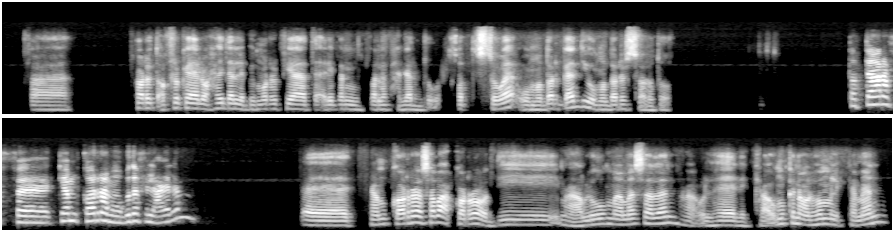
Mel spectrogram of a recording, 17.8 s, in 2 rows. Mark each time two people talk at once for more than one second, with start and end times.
none

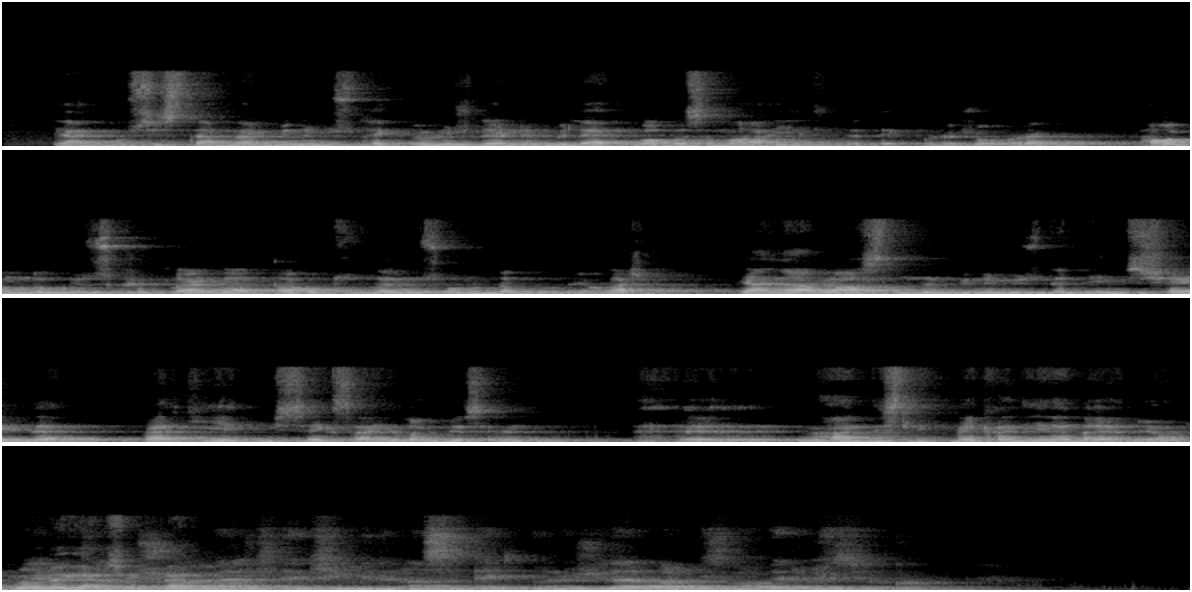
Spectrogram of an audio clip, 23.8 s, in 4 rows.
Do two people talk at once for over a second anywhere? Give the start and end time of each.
17.9-19.4

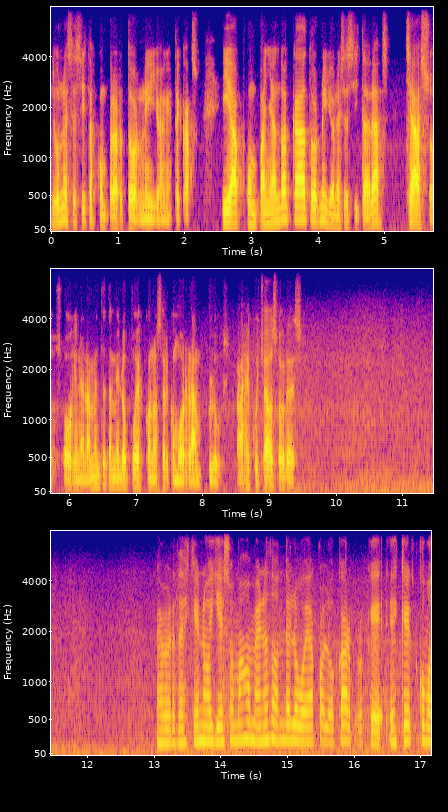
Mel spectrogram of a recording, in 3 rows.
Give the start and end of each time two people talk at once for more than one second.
none

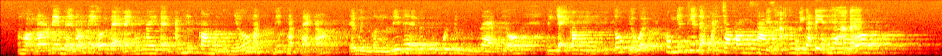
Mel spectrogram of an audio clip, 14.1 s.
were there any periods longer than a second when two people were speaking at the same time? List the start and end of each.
11.5-13.0

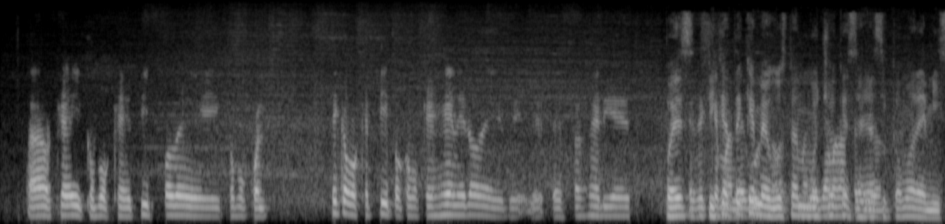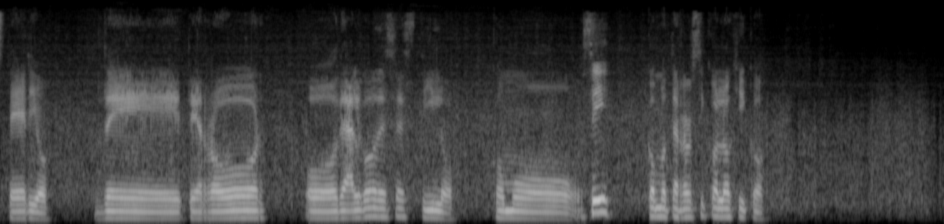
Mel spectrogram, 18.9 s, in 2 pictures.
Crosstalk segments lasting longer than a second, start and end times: 6.9-8.9

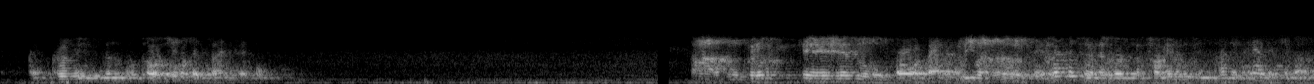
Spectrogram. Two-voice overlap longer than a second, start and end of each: 9.5-11.1

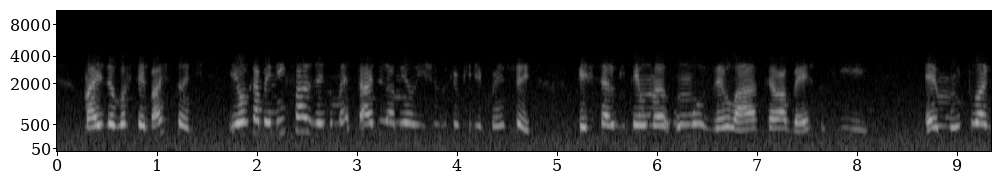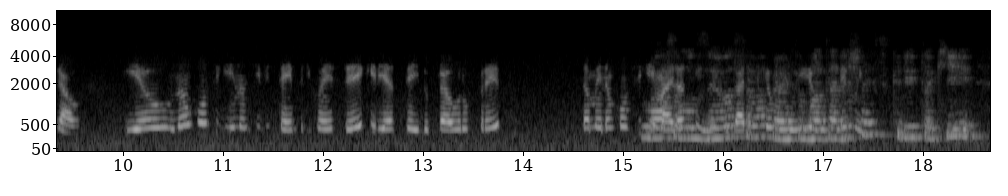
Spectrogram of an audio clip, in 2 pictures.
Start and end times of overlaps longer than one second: 15.2-17.5

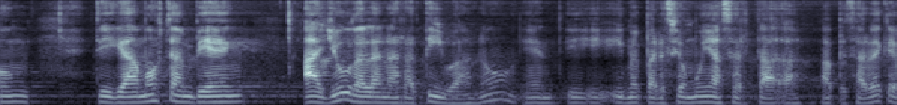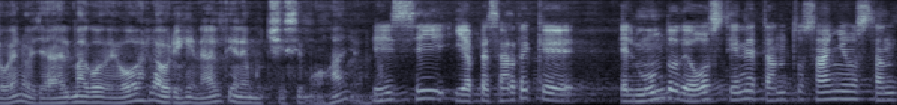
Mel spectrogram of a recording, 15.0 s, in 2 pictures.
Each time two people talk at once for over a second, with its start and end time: none

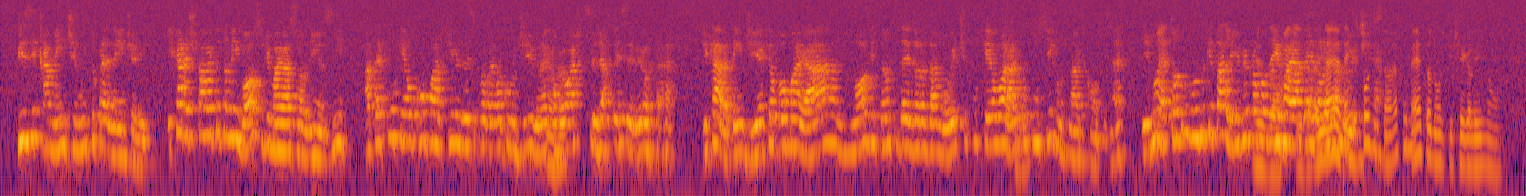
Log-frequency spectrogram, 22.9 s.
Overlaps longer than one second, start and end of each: 18.8-20.5

